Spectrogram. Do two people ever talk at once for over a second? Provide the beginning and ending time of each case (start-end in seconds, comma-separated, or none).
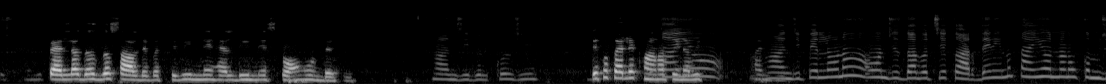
none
